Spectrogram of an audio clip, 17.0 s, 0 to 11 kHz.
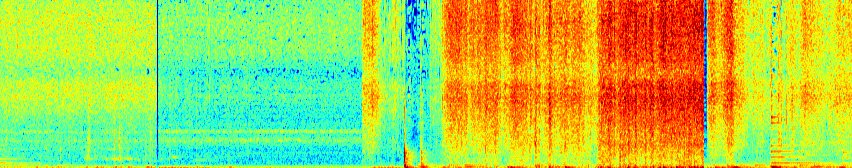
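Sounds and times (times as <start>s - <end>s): food thudding against bag: 7.3s - 16.2s
plastic bag crinkling and rustling: 7.3s - 17.0s.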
